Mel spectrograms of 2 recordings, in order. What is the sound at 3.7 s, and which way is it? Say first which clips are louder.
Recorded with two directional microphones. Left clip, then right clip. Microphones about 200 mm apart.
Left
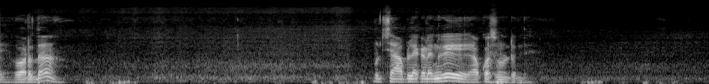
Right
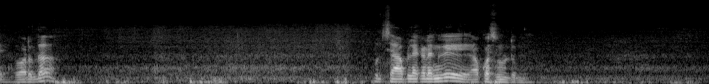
Speech: left 2 dB; 10° left (ahead or behind).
